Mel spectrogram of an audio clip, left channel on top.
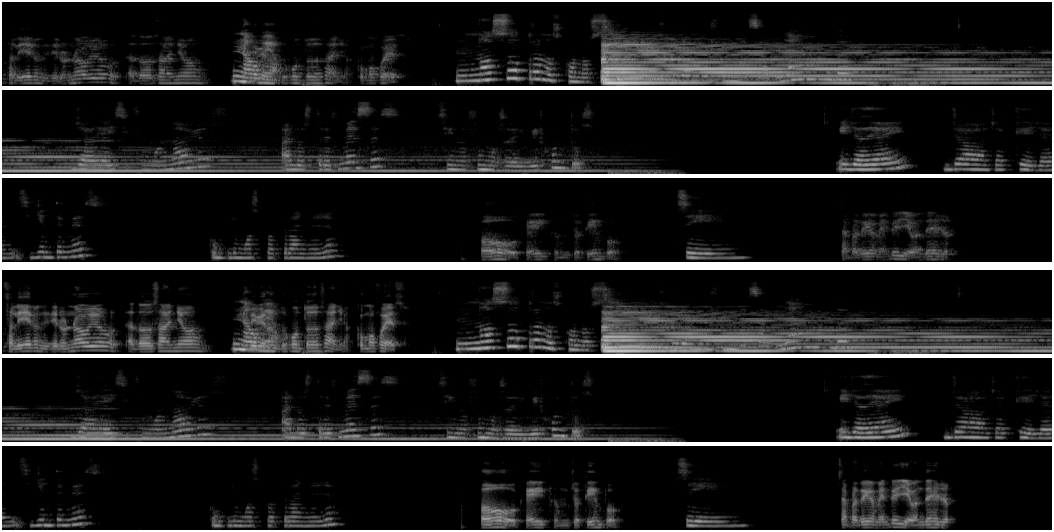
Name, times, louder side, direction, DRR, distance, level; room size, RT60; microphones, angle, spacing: voice 1, 0.0-2.1 2.4-4.1 25.8-27.2 29.4-30.5, right 8 dB, 70° right, 0.3 m, -37 dB
voice 2, 2.3-2.8 4.5-9.0 11.2-12.6 13.3-14.3 14.9-16.4 18.8-19.6 19.9-22.0 23.1-24.4 27.8-28.4, equal, 15° left, 0.5 m, -35 dB
sound 1, 6.0-16.5, left 1 dB, 65° left, 0.5 m, -28 dB
3.2 x 2.2 x 2.2 m
head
